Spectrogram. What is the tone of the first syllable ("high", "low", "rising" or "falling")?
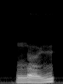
rising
